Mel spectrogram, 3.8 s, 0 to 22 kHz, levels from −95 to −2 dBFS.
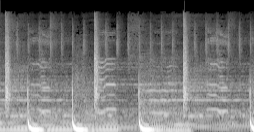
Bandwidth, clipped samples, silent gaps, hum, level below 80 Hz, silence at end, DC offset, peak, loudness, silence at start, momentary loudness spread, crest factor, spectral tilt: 15 kHz; under 0.1%; none; none; -12 dBFS; 0 s; under 0.1%; 0 dBFS; -13 LUFS; 0 s; 11 LU; 10 dB; -5 dB/octave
